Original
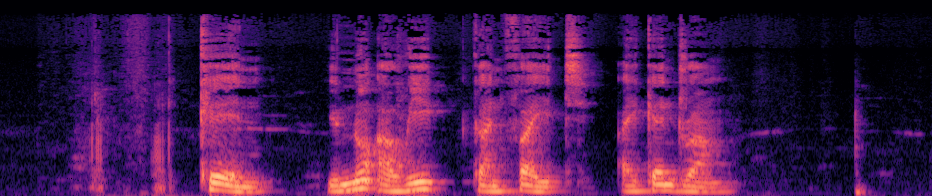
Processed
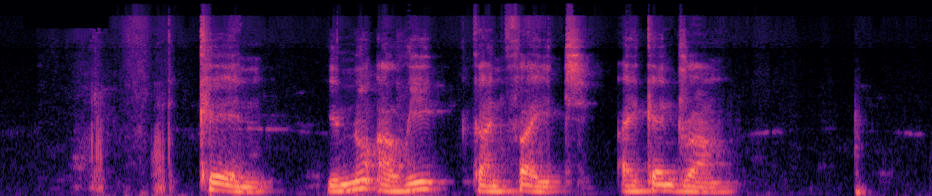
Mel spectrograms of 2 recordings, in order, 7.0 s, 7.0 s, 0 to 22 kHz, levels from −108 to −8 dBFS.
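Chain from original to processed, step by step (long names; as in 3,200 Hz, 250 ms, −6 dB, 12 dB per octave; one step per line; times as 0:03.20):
0:02.55–0:03.58: dynamic equaliser 510 Hz, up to −5 dB, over −43 dBFS, Q 5
downward compressor 2.5 to 1, threshold −30 dBFS, peak gain reduction 8 dB
Opus 20 kbit/s 48,000 Hz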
